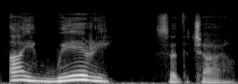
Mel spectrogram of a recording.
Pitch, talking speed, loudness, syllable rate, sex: 145 Hz, 150 wpm, -17 LUFS, 3.9 syllables/s, male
